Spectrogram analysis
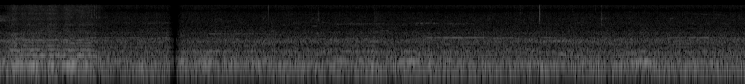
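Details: Solitary red mason bees in a fight to keep a nest cavity: a continuous low humming buzz with a faint higher harmonic that swells at the start, then steadies, with a brief click-like break near the two-second mark.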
